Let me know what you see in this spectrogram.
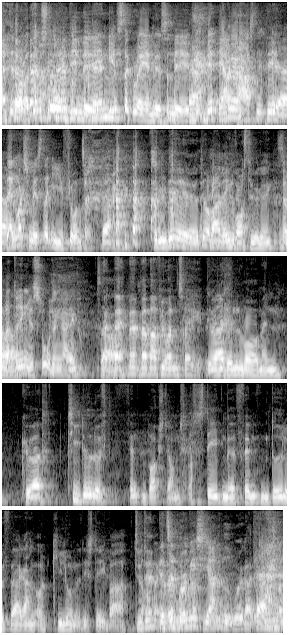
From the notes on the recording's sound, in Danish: Episode 43 er optaget under vores tur til Århus i februar og er selvfølgelig optaget i boxen det handler om, nemlig CrossFit Aros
